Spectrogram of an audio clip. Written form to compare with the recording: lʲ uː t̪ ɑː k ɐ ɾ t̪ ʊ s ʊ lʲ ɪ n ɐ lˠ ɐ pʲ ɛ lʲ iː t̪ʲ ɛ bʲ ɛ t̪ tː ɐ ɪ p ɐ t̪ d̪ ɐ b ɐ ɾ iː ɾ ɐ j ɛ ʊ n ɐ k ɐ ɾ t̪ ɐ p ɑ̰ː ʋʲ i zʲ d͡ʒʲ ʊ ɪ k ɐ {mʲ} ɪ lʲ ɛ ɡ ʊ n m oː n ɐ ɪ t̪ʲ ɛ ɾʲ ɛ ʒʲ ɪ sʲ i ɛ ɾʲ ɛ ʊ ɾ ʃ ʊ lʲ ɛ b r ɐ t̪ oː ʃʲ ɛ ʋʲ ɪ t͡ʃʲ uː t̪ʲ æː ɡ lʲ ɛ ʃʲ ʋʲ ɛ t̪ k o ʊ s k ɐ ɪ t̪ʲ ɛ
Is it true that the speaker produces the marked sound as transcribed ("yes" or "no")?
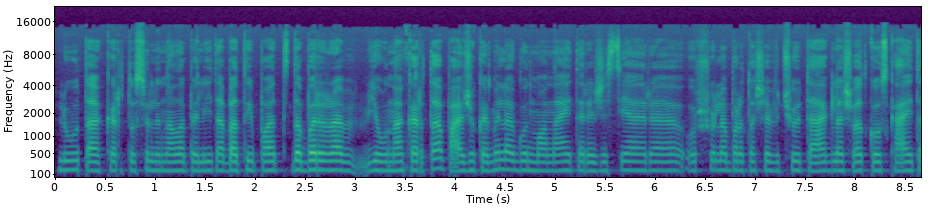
yes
